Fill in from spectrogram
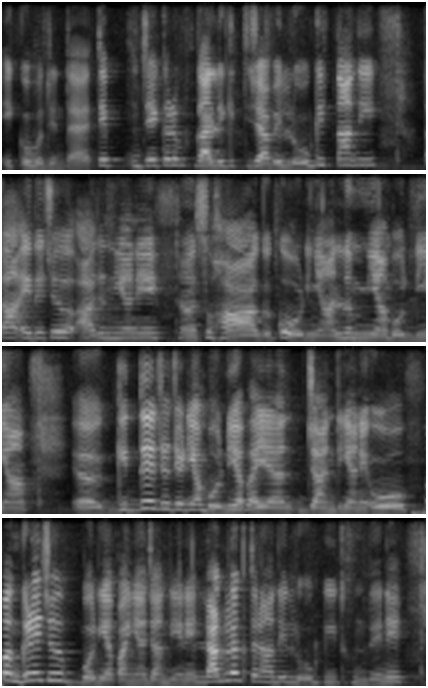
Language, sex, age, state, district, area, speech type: Punjabi, female, 18-30, Punjab, Mohali, rural, spontaneous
